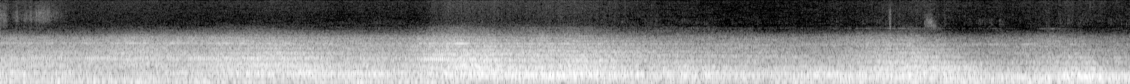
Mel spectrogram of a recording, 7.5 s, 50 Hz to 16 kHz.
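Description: Cirrus SR22 propeller plane passing at Zurich Airport in crosswinds, a continuous broad engine drone that swells slightly toward the middle, heard from a distance.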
